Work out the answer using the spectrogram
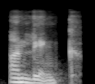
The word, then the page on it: unlink: Indian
